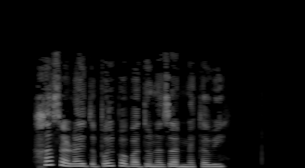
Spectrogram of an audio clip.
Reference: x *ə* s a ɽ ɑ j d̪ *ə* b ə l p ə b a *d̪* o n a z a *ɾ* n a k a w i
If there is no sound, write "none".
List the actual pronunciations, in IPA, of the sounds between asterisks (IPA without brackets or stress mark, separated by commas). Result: ə, ə, d̪, ɾ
